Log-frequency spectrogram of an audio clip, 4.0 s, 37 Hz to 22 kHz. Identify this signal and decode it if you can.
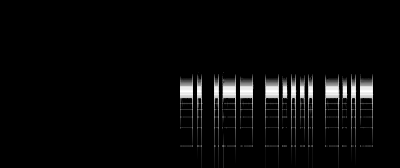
Morse code, heard as a keyed tone, about 28 wpm, 700 Hz. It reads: NW6X
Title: USA Call Signs - 4 Characters - Repeated 2x - 28wpm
